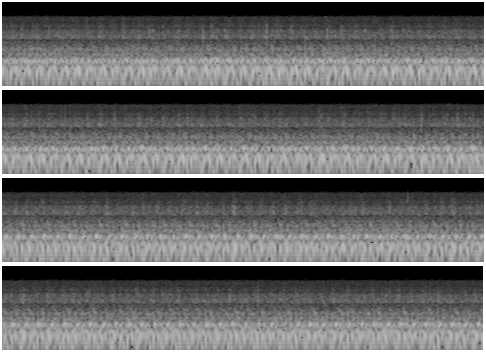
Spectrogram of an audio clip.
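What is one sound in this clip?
A car engine idles with a deep, steady rumble from the exhaust close by.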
